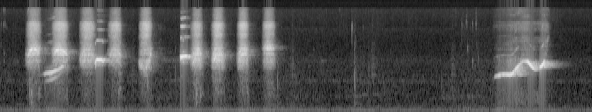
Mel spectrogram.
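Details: Pet parrot known for human-like whistling gives a string of about ten short pulsed, harsh-edged notes, then after a pause a single rising, twisting whistle.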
